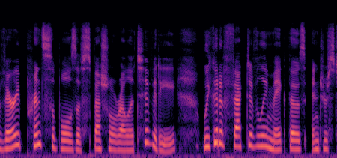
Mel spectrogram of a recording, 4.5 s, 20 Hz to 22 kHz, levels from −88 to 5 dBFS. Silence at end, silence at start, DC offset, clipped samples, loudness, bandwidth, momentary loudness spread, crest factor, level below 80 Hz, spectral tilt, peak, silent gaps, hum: 0.05 s; 0 s; under 0.1%; under 0.1%; -28 LUFS; 13.5 kHz; 8 LU; 18 dB; -56 dBFS; -4.5 dB/octave; -10 dBFS; none; none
